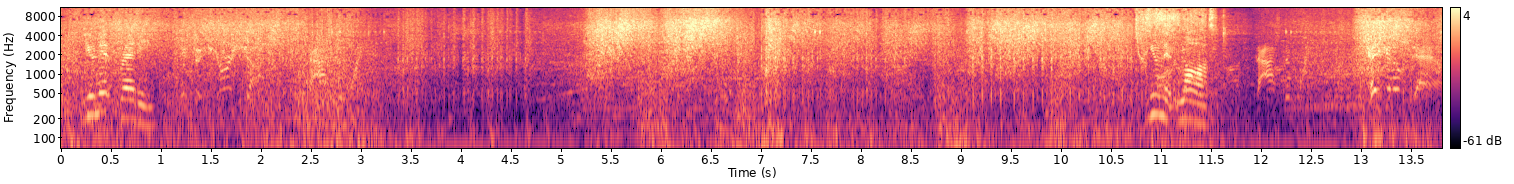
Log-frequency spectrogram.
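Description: Laser weapons zap in bursts.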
